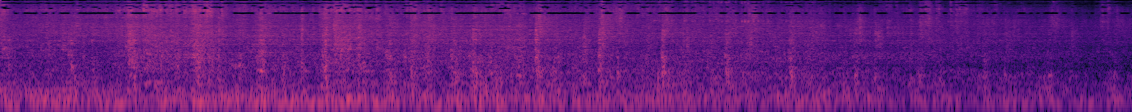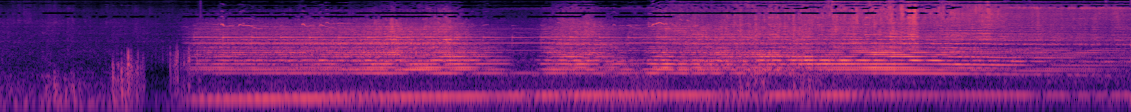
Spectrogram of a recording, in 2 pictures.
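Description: Freight cars rolling past, steel wheels clattering on the rails with a steady rumble. After a cut about halfway through, a diesel locomotive's multi-tone air horn sounds a long chord, breaking briefly twice, over the low drone of the locomotives' engines.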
